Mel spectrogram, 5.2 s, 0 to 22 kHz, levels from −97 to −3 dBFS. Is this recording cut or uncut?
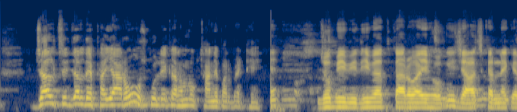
cut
